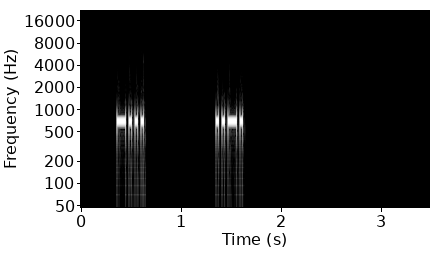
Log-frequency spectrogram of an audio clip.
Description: Morse code, heard as a keyed tone, about 40 wpm, spaced as for 11 wpm, 700 Hz. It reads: BF
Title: USA Call Signs - 4 Characters - 8x Character Spacing - 40wpm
